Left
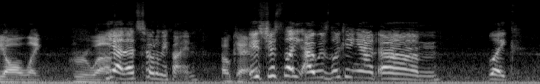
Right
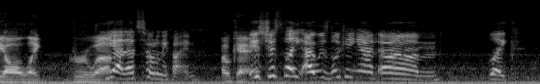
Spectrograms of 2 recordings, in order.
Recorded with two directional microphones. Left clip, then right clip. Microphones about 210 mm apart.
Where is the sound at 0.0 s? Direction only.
35° right (ahead or behind).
